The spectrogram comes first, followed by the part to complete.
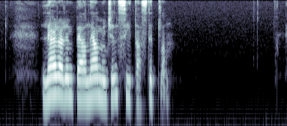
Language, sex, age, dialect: Faroese, female, 15-35, Suðurstreymoy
